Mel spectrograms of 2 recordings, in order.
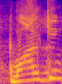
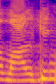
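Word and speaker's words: walking: वॉकिंग करते करते टाल्किंग करेंगे। मैंने कहा वॉकिंग नहीं वॉकिंग होता है, टाल्किंग नहीं टॉकिंग होता है, इसमें एल साइलेंट आता है।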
